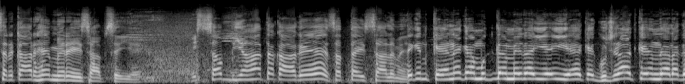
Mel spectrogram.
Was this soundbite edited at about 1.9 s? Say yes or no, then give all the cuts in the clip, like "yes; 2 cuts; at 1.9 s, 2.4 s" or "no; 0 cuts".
yes; 2 cuts; at 1.9 s, 4.1 s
